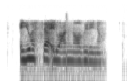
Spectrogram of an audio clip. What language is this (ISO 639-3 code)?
ara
